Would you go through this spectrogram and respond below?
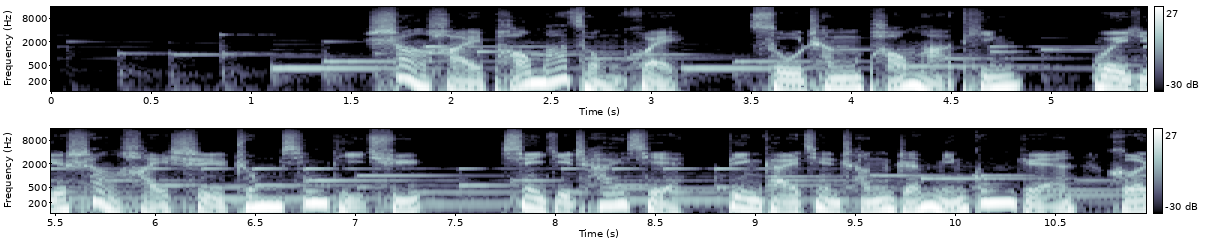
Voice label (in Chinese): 叙述介绍; 上海跑马总会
